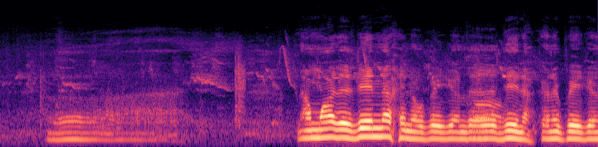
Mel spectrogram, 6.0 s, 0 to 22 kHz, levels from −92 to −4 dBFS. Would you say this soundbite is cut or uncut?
cut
